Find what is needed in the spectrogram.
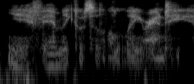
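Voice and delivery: knowing conspiratorial whisper; hushed informant whisper. Acted. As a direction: whisper it with a wink.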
